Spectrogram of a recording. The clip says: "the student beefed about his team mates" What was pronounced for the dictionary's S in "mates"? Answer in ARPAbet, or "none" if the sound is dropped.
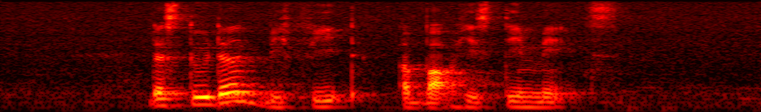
S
